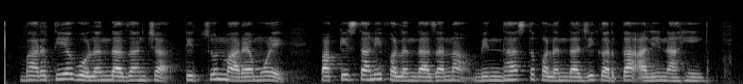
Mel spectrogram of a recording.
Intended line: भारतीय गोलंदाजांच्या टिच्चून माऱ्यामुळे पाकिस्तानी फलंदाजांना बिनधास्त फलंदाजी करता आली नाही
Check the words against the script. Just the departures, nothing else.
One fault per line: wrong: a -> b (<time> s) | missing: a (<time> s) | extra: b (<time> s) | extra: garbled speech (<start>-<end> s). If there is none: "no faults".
no faults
